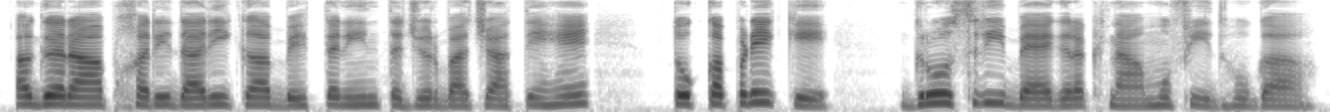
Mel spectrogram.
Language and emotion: Urdu, neutral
